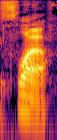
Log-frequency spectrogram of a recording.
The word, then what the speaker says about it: Slaff: Slaff. Slaff. It's one syllable.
